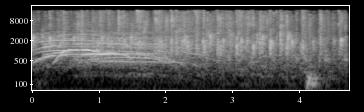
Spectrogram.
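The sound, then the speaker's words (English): A live audience at a show in Los Angeles cheers and applauds loudly, with high whoops and shouts swelling at the start and steady clapping that gradually thins out. “Make some noise for Rock Slur.”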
